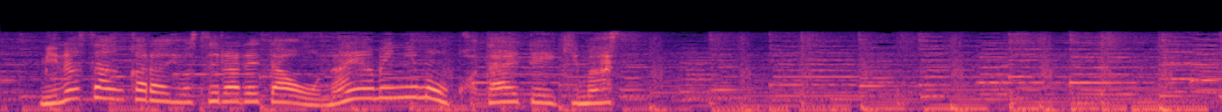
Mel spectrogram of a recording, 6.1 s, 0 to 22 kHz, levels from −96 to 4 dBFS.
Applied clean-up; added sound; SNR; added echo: none; none; none; none.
